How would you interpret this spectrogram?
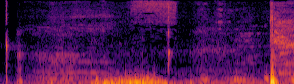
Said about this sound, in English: There's a click and then he breathes really heavy.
